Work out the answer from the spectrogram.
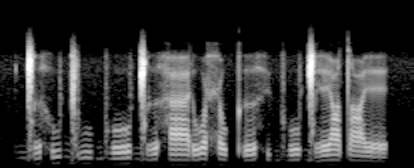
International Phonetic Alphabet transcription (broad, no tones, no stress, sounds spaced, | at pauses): ɡ͡ǁ ə h u ɡ͡ǁ uː ɡʱ oː ɡ͡ǁ əː h aː ɾ o ħ o kʼ əː h y ɡʱ o ɡ͡ǁ ɛː tˤ ɛː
